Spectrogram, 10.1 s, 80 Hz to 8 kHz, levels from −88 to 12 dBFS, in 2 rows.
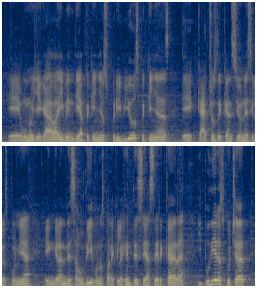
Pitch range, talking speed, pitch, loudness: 100-130 Hz, 160 wpm, 115 Hz, -24 LUFS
